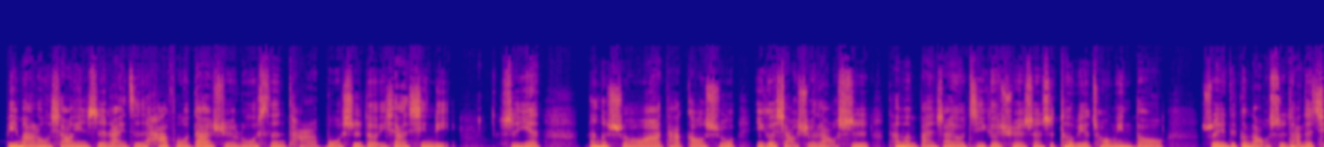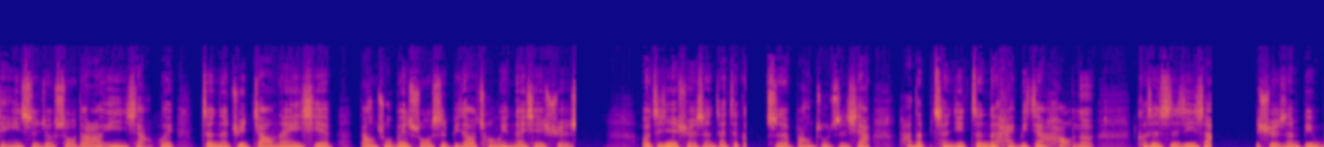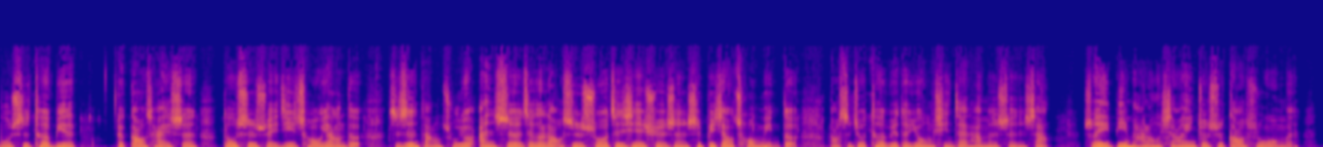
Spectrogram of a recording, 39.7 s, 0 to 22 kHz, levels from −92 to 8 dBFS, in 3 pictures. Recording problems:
audio cutting out; at 19 s, at 21 s and at 25 s

